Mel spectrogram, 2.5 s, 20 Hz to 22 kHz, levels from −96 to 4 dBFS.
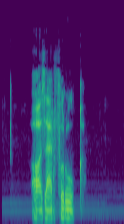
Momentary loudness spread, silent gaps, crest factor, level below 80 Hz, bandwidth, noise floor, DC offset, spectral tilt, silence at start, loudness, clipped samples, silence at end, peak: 16 LU; none; 24 dB; -68 dBFS; 10 kHz; -67 dBFS; under 0.1%; -3.5 dB/octave; 0.6 s; -20 LUFS; under 0.1%; 0.8 s; 0 dBFS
